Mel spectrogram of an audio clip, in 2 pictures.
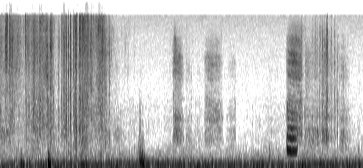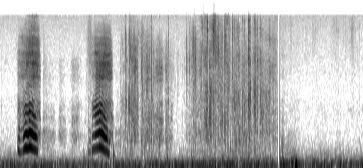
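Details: A baby seal waddles up to the camera and gives a few wavering, nasal calls between soft breathy snorts and sniffs.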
